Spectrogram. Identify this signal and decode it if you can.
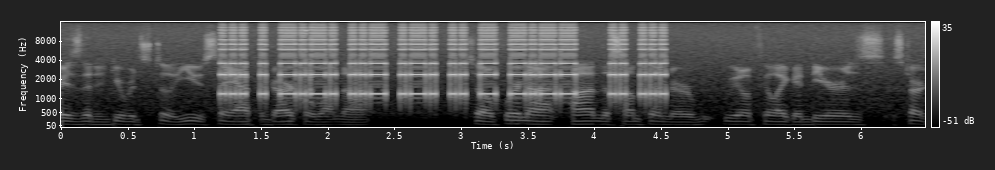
Morse code, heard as electronic beeps, machine-sent, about 32 wpm, 1190 Hz, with speech in English. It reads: SECURITY IS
